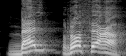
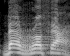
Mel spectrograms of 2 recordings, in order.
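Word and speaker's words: بَل رَّ: diğer bir örneğe bakalım bel Raa dersin Normalde değil mi Öyle görünüyor çünkü ama sen artık kuralı biliyorsun Ne yapıyorsun lamı gizliyorsun ber şeklinde okuyorsun çok basit bir derstir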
